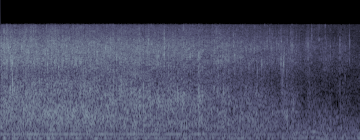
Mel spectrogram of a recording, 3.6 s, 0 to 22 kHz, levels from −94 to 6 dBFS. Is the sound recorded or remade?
recorded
